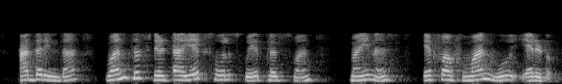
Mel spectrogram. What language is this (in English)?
Kannada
